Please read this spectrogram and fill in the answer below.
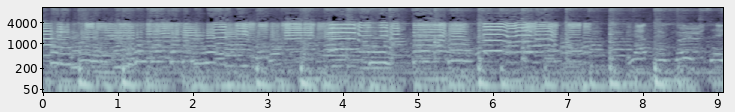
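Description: Brass band playing a swinging jazz tune: horns over a steady drum beat, with a few bent, sliding horn notes.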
